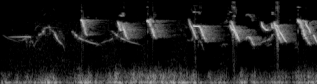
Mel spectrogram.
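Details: {'text': 'Several saffron finches calling: a thin whistled note, then a run of sharp, high, downslurred chirps, about two or three a second, over a low background rumble.'}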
